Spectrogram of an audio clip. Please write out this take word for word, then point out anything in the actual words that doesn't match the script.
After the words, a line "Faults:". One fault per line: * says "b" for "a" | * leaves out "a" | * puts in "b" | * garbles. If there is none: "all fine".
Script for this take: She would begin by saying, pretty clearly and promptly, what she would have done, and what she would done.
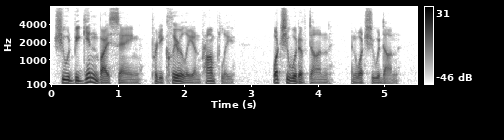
She would begin by saying, pretty clearly and promptly, what she would have done, and what she would done.
Faults:
all fine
